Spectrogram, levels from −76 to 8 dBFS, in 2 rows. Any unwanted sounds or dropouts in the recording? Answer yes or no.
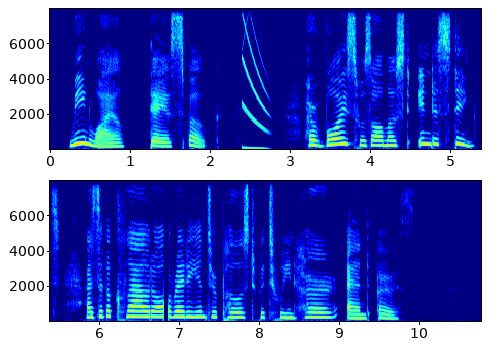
yes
